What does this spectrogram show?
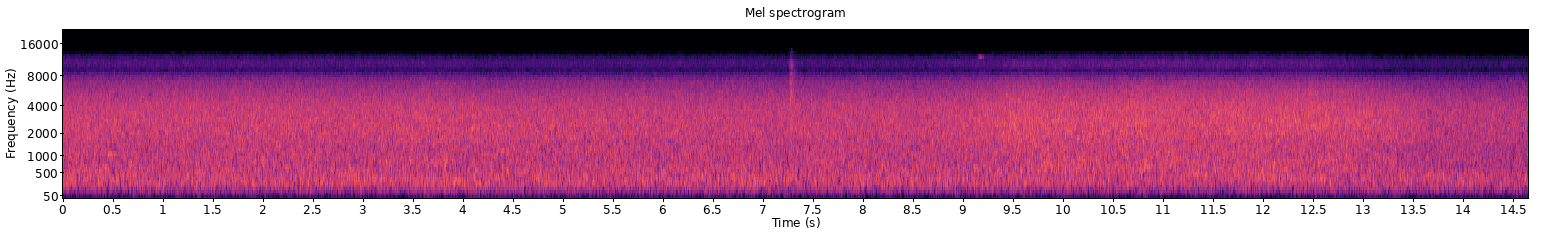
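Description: Intermodal freight train cars, carrying highway trailers on flatcars, rolling past at close range: a steady rushing of steel wheels on the rails with no breaks or clacks.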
